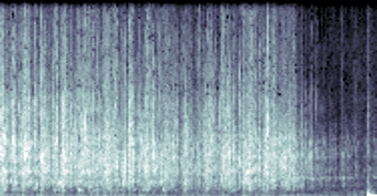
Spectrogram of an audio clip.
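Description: A cocktail shaker holding a hurricane cocktail with grenadine syrup is shaken hard, ice rattling in a fast, steady rhythm for about three seconds before it fades and ends with a single dull thump.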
